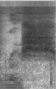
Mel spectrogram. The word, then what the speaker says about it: Roche: It's not Roach. It's a different way to pronounce it. It's Roche. It depends on who you are, what country you're from.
